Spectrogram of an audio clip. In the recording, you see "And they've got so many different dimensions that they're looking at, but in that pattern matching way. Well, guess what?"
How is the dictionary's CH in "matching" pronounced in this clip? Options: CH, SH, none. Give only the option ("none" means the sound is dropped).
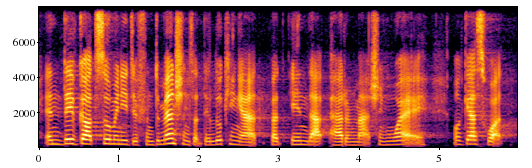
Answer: CH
